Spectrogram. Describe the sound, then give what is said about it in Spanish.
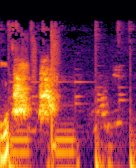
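A visiting dog barks on a rooftop: two quick, loud barks, a brief pause, then two shorter, softer ones, heard on their own with nothing else going on. “No, es que me visitó un perro.”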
